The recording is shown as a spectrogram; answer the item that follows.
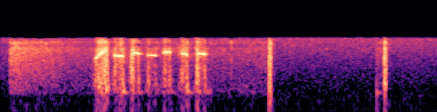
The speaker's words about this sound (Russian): Кто свистел, чего хотел?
